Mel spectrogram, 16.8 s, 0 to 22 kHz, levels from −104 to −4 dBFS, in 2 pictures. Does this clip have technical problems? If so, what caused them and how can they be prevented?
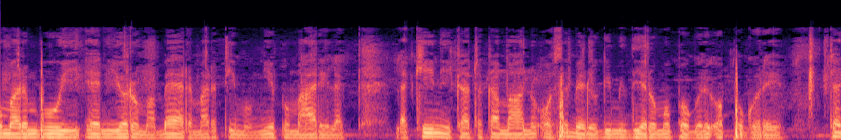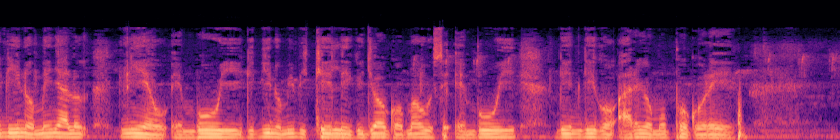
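Yes. Throughout the speech there are layered compression artefacts: smeared, swirly high-frequency detail with a second, different kind of graininess on top, and nothing above 9.8 kHz. This is likely transcoding between lossy codecs, an earlier low-bitrate AAC-style encode re-encoded to Opus, which spends bits reproducing the first codec's artefacts and adds its own. Unlike a single low-bitrate encode, two distinct artefact textures are heard together, and the band limit is lower than Opus at a moderate rate would normally impose. Prevent it by encoding once from the original uncompressed source.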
